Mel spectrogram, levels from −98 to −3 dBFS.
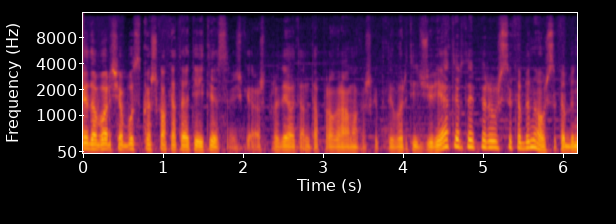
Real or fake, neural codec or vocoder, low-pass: fake; vocoder, 48 kHz, 128 mel bands, Vocos; 14.4 kHz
